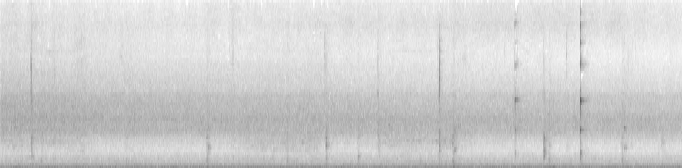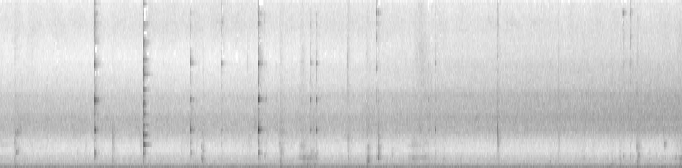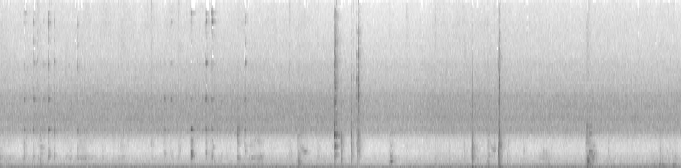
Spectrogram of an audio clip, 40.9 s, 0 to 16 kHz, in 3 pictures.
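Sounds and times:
faint hiss: 0.0 - 40.9.

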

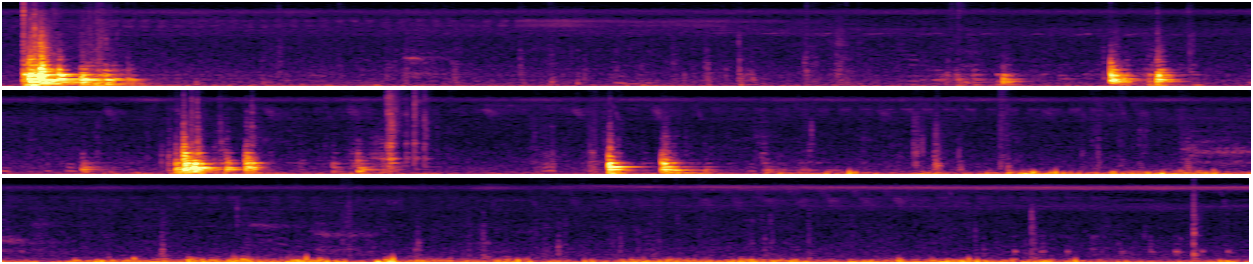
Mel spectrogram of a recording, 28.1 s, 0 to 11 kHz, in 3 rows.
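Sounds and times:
knocks and thuds: 0.0 - 1.2, 7.4 - 9.0, 10.0 - 11.4, 13.8 - 15.2
faint high insect drone: 0.0 - 28.0.

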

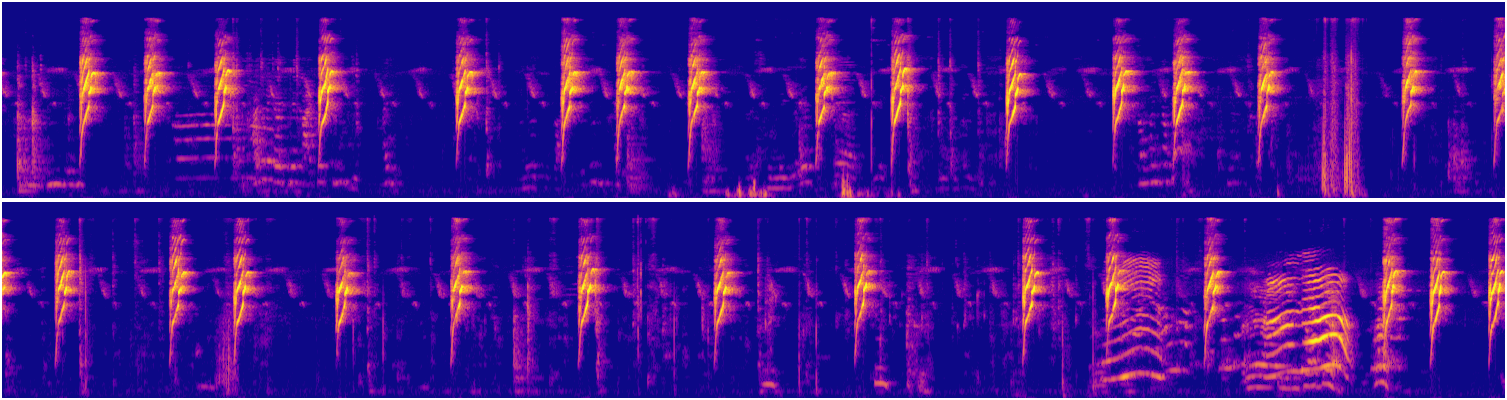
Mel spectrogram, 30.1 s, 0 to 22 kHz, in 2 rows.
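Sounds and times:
parrot squawking: 0.8 - 2.5, 25.2 - 30.0.

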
